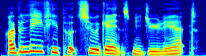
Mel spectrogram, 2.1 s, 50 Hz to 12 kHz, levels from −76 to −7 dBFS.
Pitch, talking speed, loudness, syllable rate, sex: 230 Hz, 230 wpm, -18 LUFS, 6.3 syllables/s, female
